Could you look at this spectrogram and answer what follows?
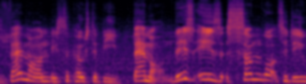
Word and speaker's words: Bemon: They are very similar phonemes to Japanese speakers, but it is supposed to be Bemon, spelt with a capital B-E-M, because B-E-M is short for Bug-Eyed Monsters, a name used for aliens, largely in conspiracy circles, although maybe not conspiracy anymore.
